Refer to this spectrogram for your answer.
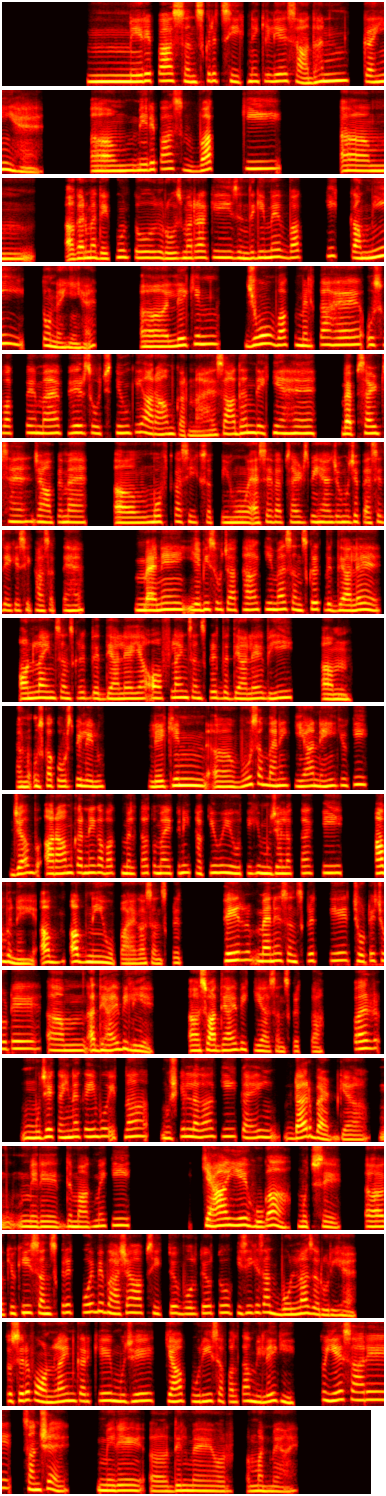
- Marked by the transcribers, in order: tapping; in English: "वेबसाइटस"; in English: "वेबसाइटस"; in English: "कोर्स"
- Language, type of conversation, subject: Hindi, advice, मैं लक्ष्य तय करने में उलझ जाता/जाती हूँ और शुरुआत नहीं कर पाता/पाती—मैं क्या करूँ?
